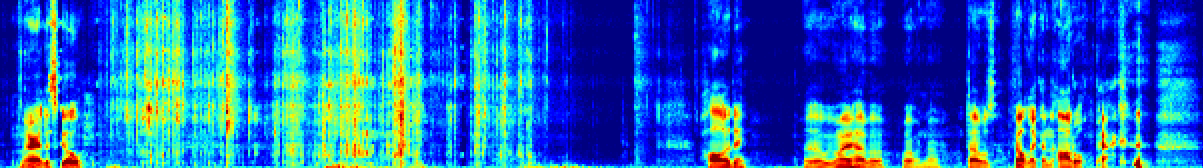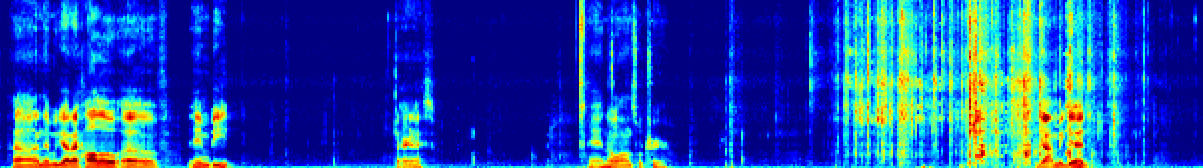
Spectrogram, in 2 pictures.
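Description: A foil wrapper crinkles and tears as a pack is opened.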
